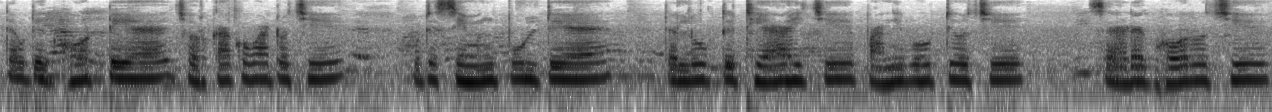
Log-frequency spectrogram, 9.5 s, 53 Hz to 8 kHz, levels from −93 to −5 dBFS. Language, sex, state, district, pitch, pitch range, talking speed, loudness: Odia, male, Odisha, Sambalpur, 230 Hz, 220-235 Hz, 145 wpm, -16 LUFS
